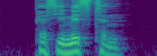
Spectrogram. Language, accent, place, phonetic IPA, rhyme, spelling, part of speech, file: German, Germany, Berlin, [pɛsiˈmɪstn̩], -ɪstn̩, Pessimisten, noun, De-Pessimisten.ogg
- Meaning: 1. genitive singular of Pessimist 2. plural of Pessimist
